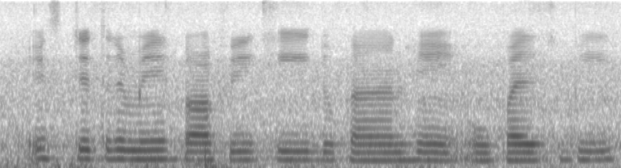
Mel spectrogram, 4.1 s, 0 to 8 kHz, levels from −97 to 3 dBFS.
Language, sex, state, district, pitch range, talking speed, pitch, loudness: Hindi, male, Goa, North and South Goa, 145-160 Hz, 130 wpm, 150 Hz, -36 LUFS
